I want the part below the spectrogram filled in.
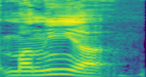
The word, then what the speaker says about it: Manet: Men Manet, det är ju rätt uttalat i alla fall.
